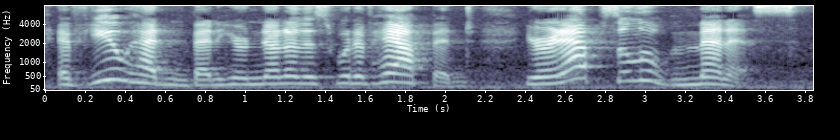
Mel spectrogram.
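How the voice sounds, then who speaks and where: A woman's voice: fairly high pitch, animated, measured pace, sharp tone, heavily acted. A woman voicing a stern, pompous male official who snaps and scolds in a firm, emphatic storybook manner. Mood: exasperated.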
